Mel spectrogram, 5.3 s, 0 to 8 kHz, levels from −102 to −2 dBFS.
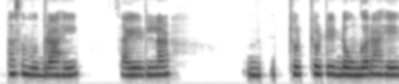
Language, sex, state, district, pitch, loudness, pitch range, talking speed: Marathi, female, Maharashtra, Aurangabad, 230 Hz, -31 LUFS, 225-245 Hz, 90 wpm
